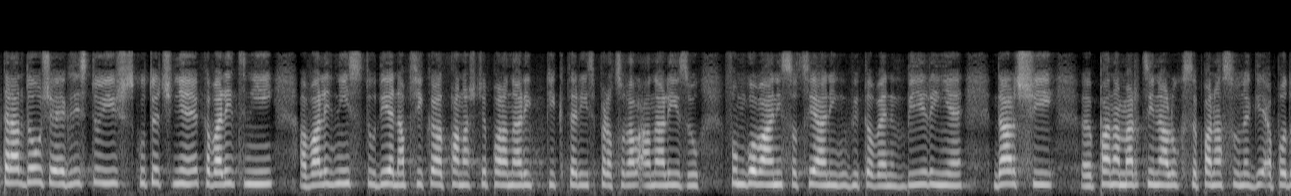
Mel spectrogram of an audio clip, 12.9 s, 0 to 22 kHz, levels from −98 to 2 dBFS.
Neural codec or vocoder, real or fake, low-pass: codec, 16 kHz in and 24 kHz out, 0.9 kbps, LongCat-Audio-Codec, fine tuned four codebook decoder; fake; 7.2 kHz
